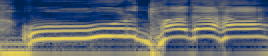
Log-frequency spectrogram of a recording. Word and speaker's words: ऊर्ध्वगः: ऊर्ध्वगः, देखिए बड़ा ऊ है तो ऊर्ध्वगः ऊर्ध्वगः सत्पथाचारः प्राणदः प्रणवः पणः।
